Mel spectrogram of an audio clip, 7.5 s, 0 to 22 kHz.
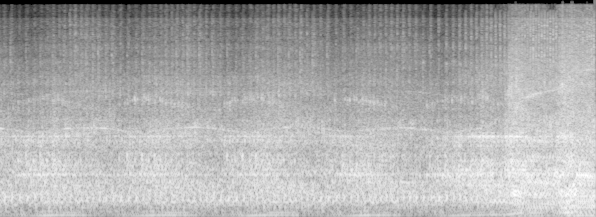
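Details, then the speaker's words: Rebuilt Big Cam Cummins NTC 365 diesel with new cam bearings running fairly even with steady rattling clatter, no heavy knock, speed lifting slightly near end; runs good, though oil pressure low at about 25, owner thinks rods and mains needed. "Man, that thing runs good. It runs as good as I could expect, actually."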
